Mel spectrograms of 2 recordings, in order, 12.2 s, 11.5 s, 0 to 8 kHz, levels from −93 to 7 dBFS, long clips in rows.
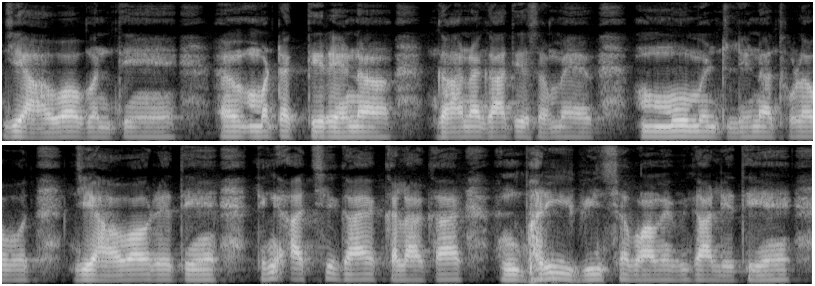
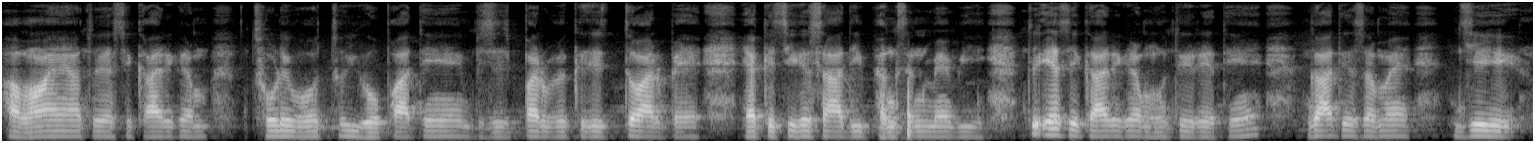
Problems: constant background noise, background conversations at intervals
